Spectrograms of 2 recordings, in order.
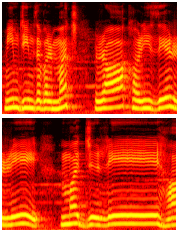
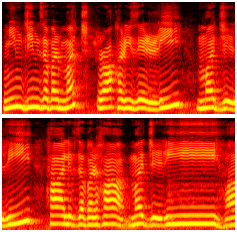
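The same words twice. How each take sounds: First: री read as रे, मजरेहा; slow spelling, रे drawn long; imala. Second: री read with a clear long ee; slow spelling-out, मजरीहा with री; normal reading. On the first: Teacher demonstrates imala to students. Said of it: "हमें री को री नहीं पढ़ना, रे पढ़ना है". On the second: Teacher spells the normal reading for students. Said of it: "normally हम इसको इसी तरीके से पढ़ेंगे". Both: Shown as a demonstration.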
